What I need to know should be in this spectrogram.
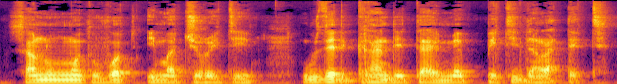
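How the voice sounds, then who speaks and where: A man's voice: sits low, fairly even intonation, unhurried. A man delivering a scolding political monologue, insulting his listeners and rising to emphatic peaks. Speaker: political commentator.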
